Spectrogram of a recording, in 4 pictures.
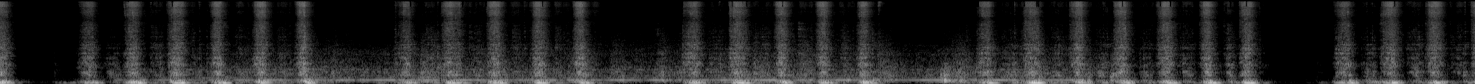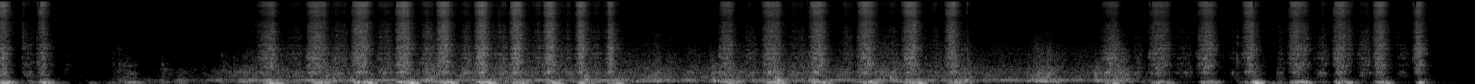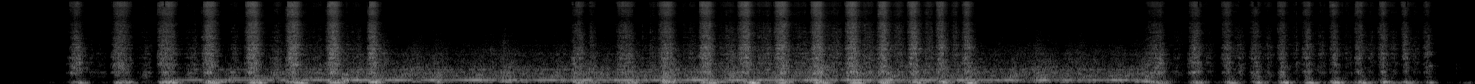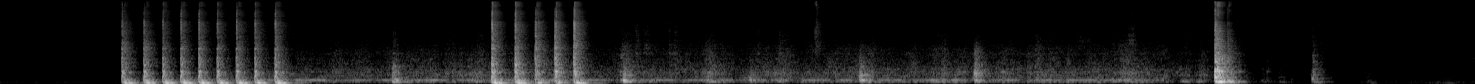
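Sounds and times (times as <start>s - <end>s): scraping on wooden board: 0.8s - 3.3s, 3.9s - 12.7s, 17.2s - 29.1s, 30.2s - 33.4s, 34.5s - 40.0s, 40.8s - 43.9s, 49.0s - 56.5s
washing machine humming: 1.2s - 11.4s, 16.2s - 26.2s, 31.2s - 41.1s, 45.6s - 56.5s.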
